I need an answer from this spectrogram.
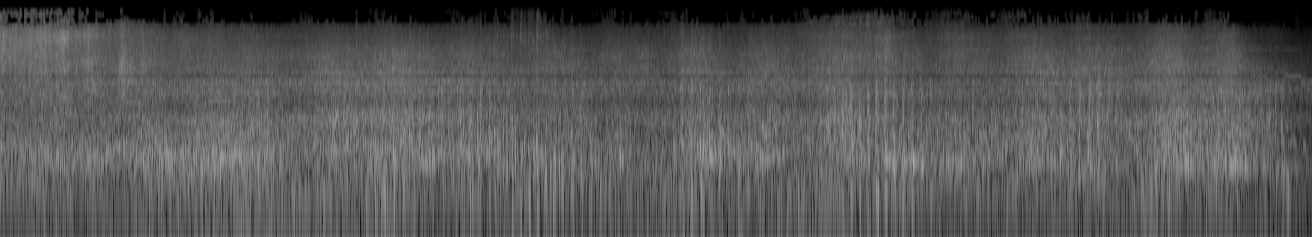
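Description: A long train's wagons and passenger carriages rolling past close by: steady wheel rumble with clickety-clack on the rails, rising and falling as the bogies go by. It drops away suddenly near the end as the last carriage passes.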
